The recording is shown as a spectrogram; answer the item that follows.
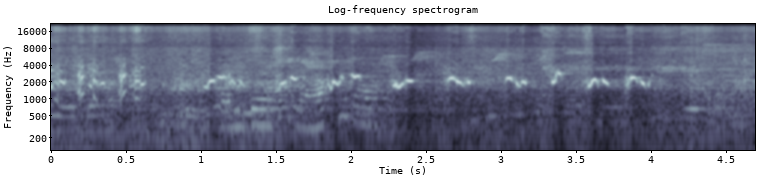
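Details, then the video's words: Forest-caught yellow-vented bulbul excited by surrounding noise, giving a chattering run of quick, liquid, up-and-down chirps that becomes clearer and more spaced toward the end, over a muffled background of voices and hum. "suara bising menambah EMOSI burung TRUCUKAN ini | trucukan ngalas gacor nembak ropel uplik uklik"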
